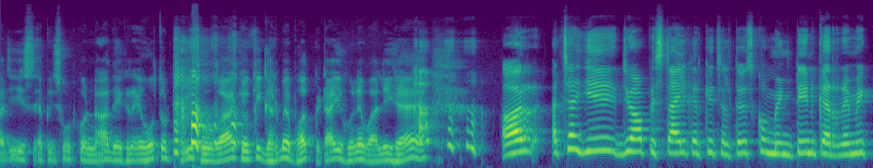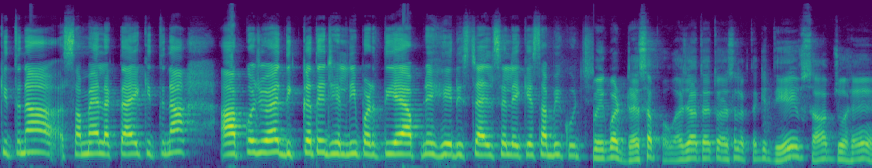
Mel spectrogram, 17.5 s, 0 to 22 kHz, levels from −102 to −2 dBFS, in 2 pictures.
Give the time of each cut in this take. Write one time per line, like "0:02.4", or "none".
0:04.9
0:14.7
